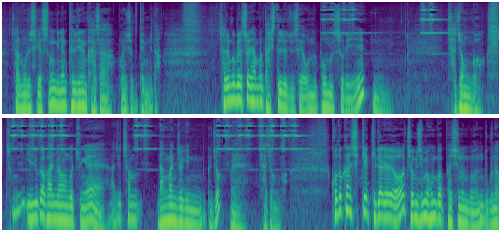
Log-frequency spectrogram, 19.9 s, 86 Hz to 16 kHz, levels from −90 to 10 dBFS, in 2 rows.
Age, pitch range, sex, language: 40-59, 105-155 Hz, male, Korean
